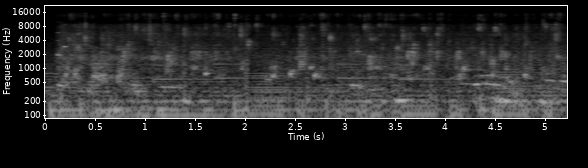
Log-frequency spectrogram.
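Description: Water splashing and trickling in many short, irregular spatters, over the steady low hum of an electric fan.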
